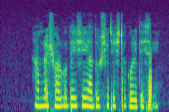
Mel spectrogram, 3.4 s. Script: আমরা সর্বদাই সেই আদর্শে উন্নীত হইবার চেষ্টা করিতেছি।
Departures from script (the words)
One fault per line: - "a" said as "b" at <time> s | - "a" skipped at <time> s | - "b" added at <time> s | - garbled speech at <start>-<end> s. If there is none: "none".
- "উন্নীত হইবার" skipped at 2.2 s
